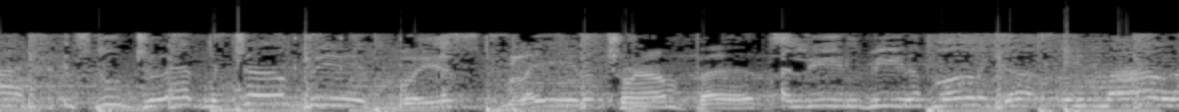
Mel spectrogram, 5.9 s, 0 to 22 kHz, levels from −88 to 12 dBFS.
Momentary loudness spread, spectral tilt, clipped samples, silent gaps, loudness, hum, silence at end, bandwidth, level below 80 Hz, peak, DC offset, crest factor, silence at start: 3 LU; -4.5 dB/octave; under 0.1%; none; -12 LUFS; none; 0 s; 8.4 kHz; -24 dBFS; 0 dBFS; under 0.1%; 12 dB; 0 s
